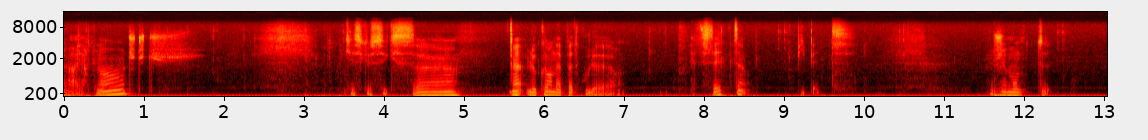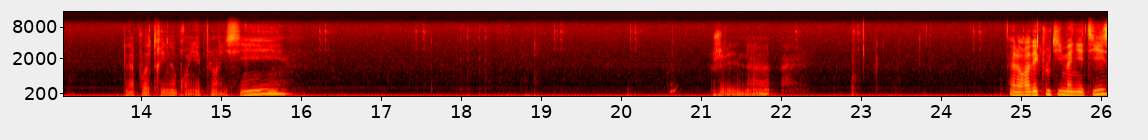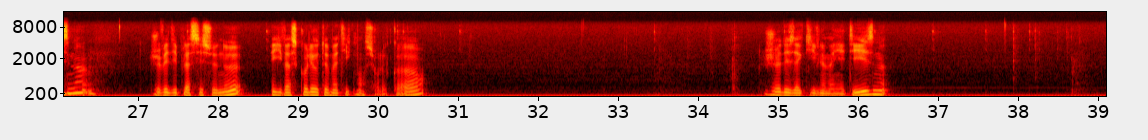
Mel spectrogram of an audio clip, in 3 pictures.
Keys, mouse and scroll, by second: 0.2 KP_Subtract, 1.3 click, 3.4 F2, 3.6 click, 4.4 F1, 5.1 F2, 5.1 click, 8.3 F7, 9.0 click, 9.6 F1, 10.0 F2, 10.5 click, 11.7 F1, 12.5 click, 14.2 click, 15.5 shift+click, 16.3 click, 17.5 click, 18.3 click, 18.9 F2, 19.2 click, 20.2 click, 21.3-22.8 drag, 23.0 click, 24.5 click, 27.7-29.2 drag, 29.6-30.9 middle drag, 30.4 click, 31.1-34.0 drag, 35.2 click, 36.3 click, 37.7 click.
